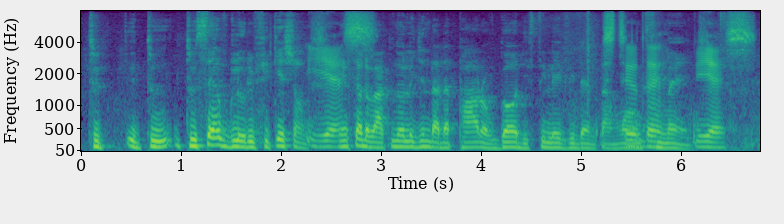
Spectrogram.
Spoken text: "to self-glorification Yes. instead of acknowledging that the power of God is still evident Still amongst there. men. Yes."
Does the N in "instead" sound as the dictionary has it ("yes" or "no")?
yes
